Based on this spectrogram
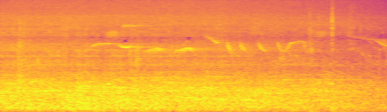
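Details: Oriental magpie-robin (Copsychus saularis), song.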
